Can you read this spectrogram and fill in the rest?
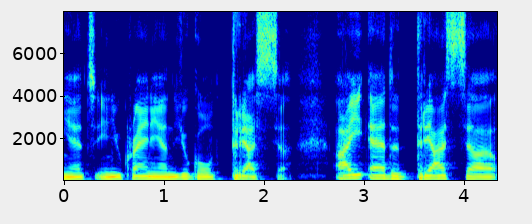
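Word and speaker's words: трясця: This is pronounced трясся.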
